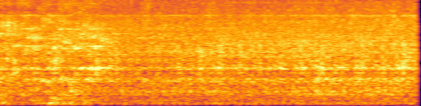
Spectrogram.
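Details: Hyundai Veracruz, lean code, checked after intake gasket repair by spraying brake cleaner around the gasket edges: quiet steady idle, no popping, stumble or RPM change; engine runs smooth.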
